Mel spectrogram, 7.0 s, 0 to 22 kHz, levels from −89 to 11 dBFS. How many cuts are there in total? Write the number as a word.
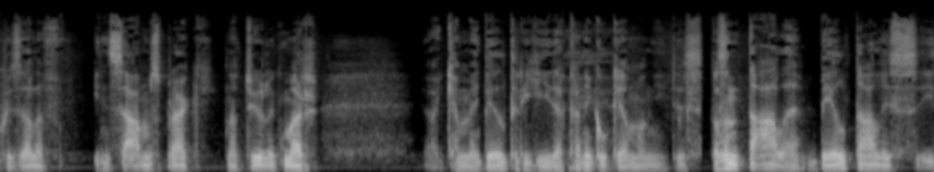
two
